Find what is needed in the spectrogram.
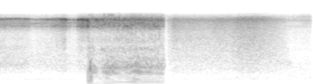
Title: Ginger snoring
